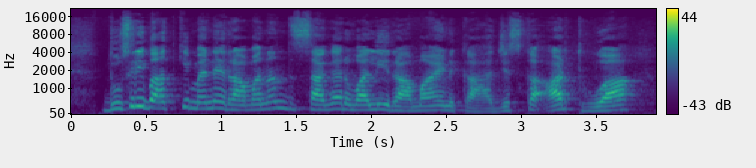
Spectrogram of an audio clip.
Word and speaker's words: रामायण: रामायण की पंचलाइन भी तो यही है ना, आवर ट्रूथ आवर हिस्ट्री।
